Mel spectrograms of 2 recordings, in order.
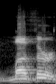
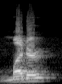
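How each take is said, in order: First: The TH is said as a th sound. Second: The TH is said like a d sound. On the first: "that's an American pronunciation of the T H" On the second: "like th versus duh"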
